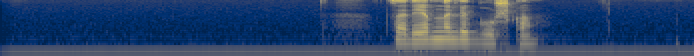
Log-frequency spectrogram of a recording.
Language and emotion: Russian, neutral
